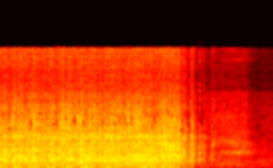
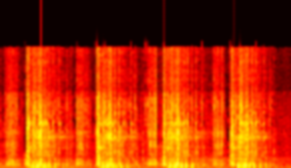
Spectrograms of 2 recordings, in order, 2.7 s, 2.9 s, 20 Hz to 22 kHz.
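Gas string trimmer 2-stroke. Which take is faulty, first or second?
second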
